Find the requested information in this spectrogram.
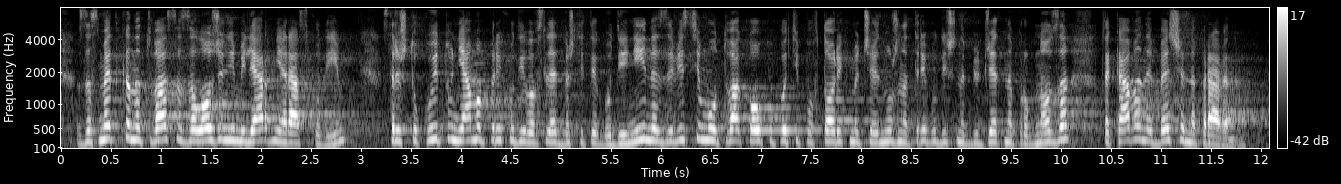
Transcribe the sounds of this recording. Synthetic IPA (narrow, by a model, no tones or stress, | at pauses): zɐsmɛt̪kənɐt̪ovasəzɐlˠɔʒɛnimilʲiaɾd̪niɾasxod̪i | sɾɛʃt̪ʊkoit̪ʊnʲamɐpɾixod̪ivɐfslɛd̪vəʃt̪it̪ɛɡod̪ininɛzɐvisimoːt̪ːovakɔlˠkʊpɤt̪ipoft̪ɔɾixmɛt͡ʃɛːnuʒnət̪ɾiɡod̪iʃnəbʲjud͡ʒɛt̪nɐpɾoɡnɔzə | t̪ɐkavənɛbɛʃɛnɐpɾavɛnə̰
